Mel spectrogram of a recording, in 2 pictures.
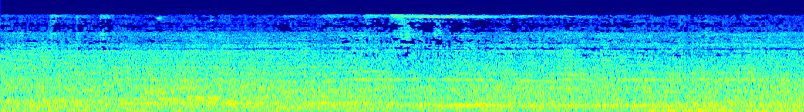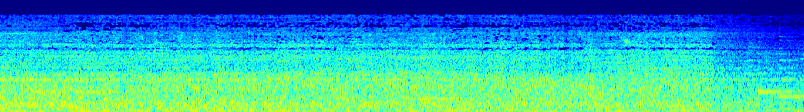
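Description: A freight train of open hopper wagons passing close by at speed: a loud, steady rumble of the wagons and their wheels on the rails.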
